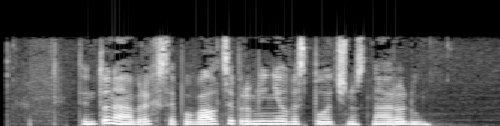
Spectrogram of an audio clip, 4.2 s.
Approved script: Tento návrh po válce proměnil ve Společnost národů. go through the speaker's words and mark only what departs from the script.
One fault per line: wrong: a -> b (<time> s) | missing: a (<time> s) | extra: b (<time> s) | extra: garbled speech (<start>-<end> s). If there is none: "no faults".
extra: se (1.3 s)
